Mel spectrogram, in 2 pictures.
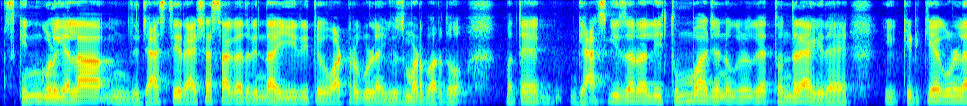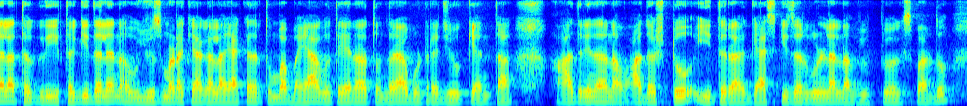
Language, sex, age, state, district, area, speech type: Kannada, male, 45-60, Karnataka, Chikkaballapur, urban, spontaneous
